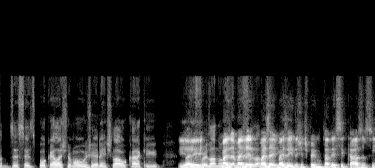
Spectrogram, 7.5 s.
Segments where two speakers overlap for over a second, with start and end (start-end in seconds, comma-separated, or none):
3.7-5.3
